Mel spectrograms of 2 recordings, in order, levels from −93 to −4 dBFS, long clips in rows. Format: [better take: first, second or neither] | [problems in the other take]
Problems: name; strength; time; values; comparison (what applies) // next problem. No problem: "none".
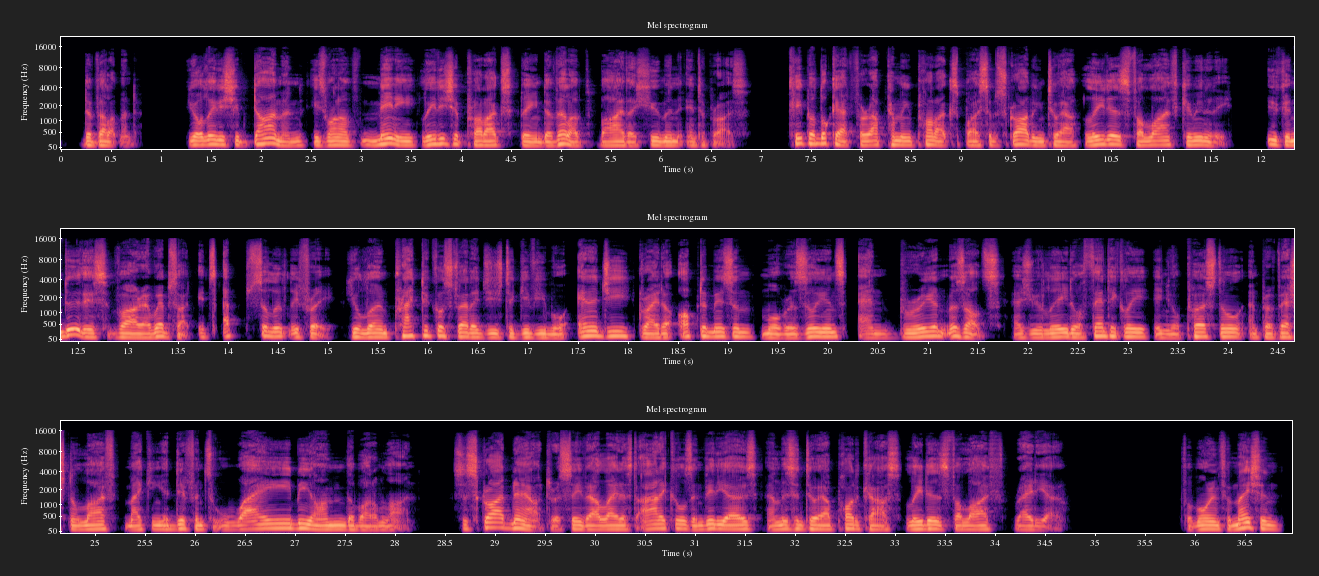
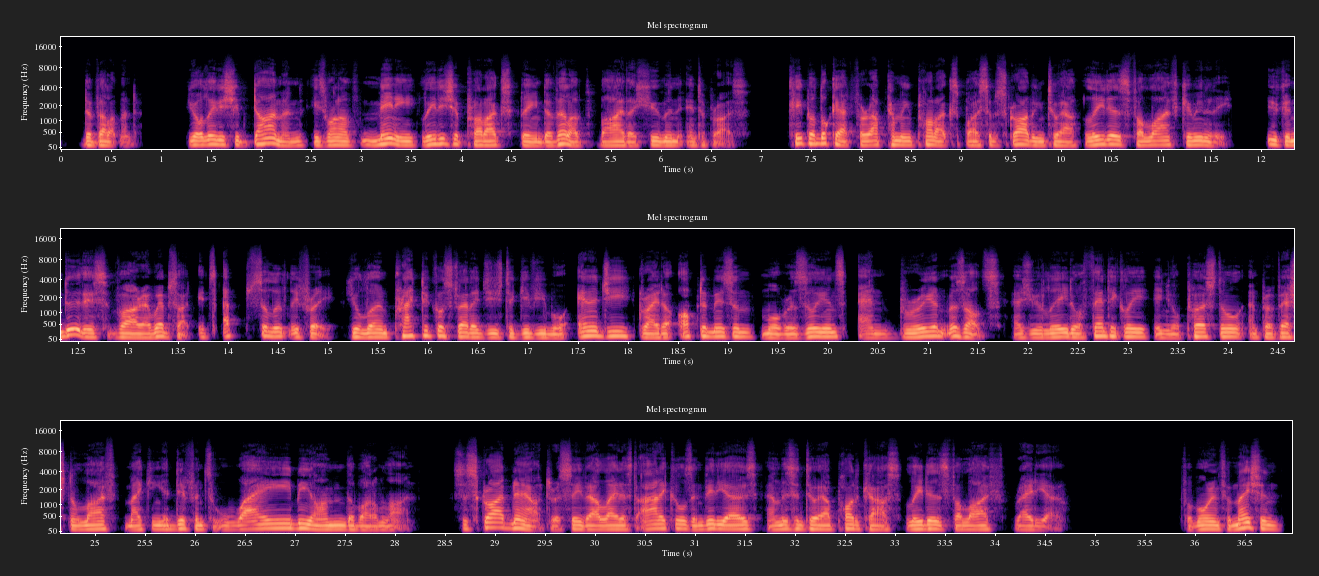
first | muffled; slightly; fading above 2.5 kHz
